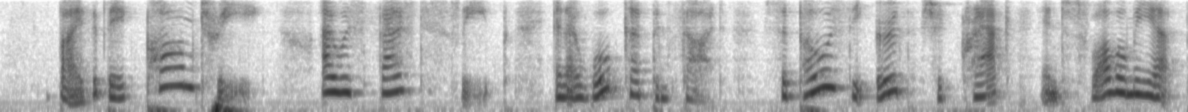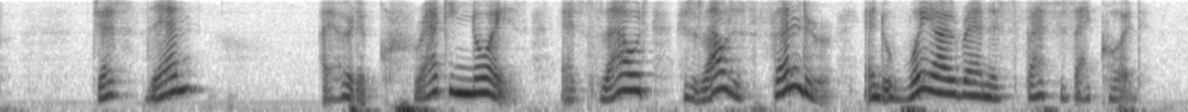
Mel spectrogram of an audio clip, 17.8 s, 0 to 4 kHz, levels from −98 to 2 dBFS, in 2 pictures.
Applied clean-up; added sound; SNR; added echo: none; none; none; none.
